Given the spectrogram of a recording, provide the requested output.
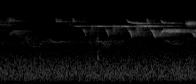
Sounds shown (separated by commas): Western Tanager song, unidentified bird chip note, warbler song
